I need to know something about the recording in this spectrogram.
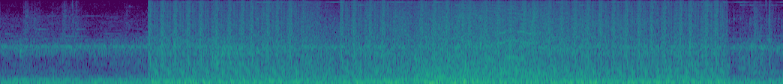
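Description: A pistol fires in rapid bursts.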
